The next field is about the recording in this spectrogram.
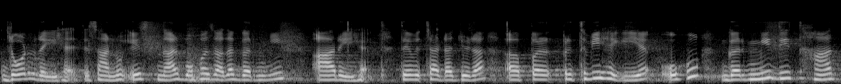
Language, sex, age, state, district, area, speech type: Punjabi, female, 18-30, Punjab, Jalandhar, urban, spontaneous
